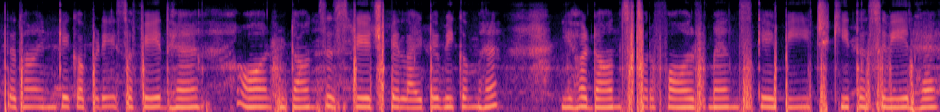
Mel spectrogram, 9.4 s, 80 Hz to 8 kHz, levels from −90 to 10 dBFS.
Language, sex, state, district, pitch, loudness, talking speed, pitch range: Hindi, female, Rajasthan, Bikaner, 225 Hz, -17 LUFS, 135 wpm, 220-235 Hz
